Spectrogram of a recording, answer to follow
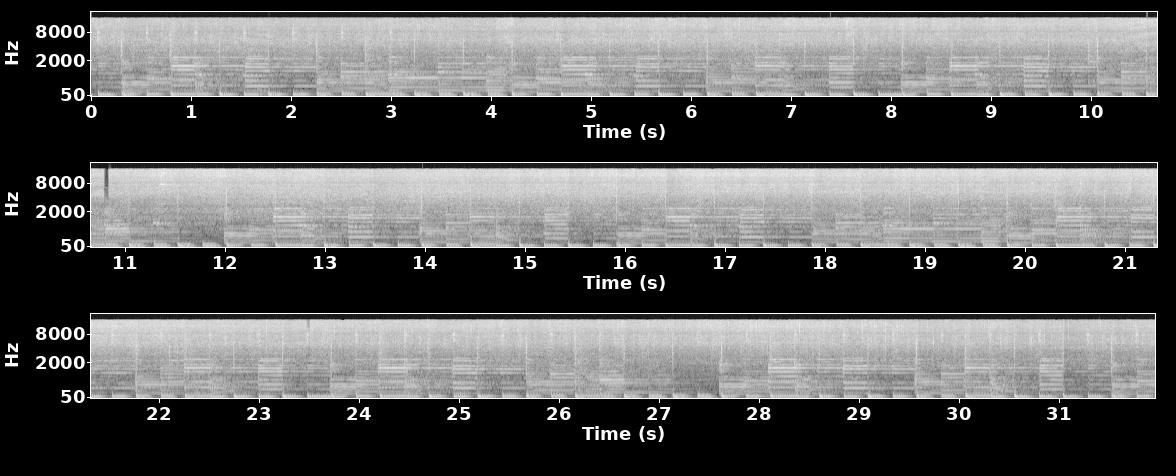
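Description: Mushrooms, onions and dry orzo sizzling in a hot cast-iron skillet as a wooden spoon stirs them, the pasta toasting in butter before the stock goes in. Background music with a steady beat plays throughout.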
